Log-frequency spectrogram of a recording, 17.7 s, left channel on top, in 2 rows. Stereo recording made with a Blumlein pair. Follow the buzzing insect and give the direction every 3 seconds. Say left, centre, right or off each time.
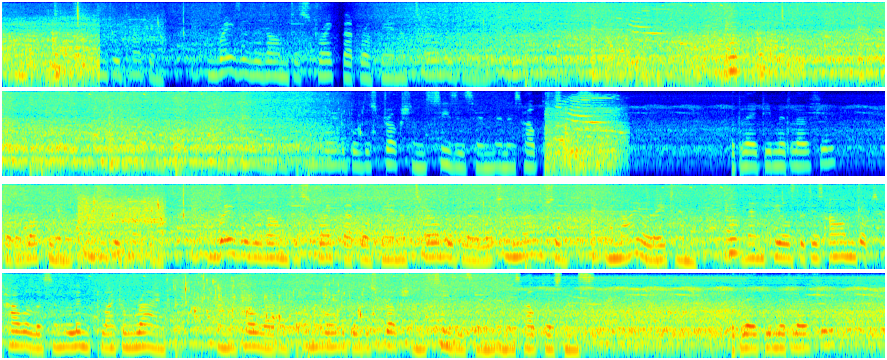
right, right, centre, centre, right, right.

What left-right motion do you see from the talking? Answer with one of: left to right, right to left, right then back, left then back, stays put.
stays put.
